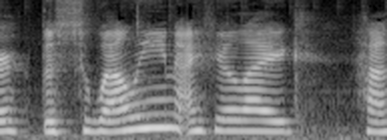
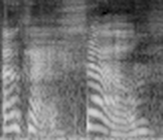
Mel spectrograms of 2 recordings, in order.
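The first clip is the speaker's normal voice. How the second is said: ordinary delivery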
